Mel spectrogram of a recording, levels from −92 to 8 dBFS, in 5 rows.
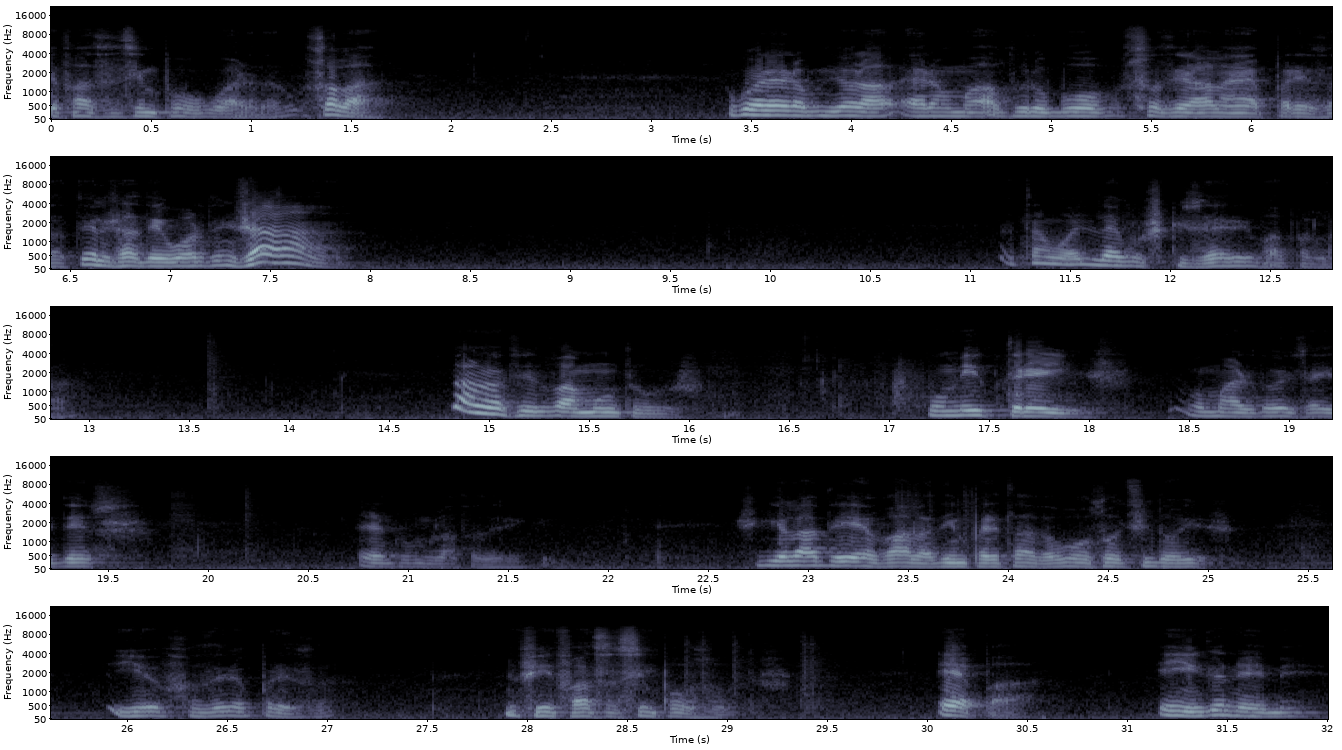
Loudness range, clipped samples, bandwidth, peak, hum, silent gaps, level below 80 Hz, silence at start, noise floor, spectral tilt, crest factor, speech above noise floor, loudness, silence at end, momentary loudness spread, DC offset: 8 LU; under 0.1%; 10.5 kHz; -20 dBFS; none; none; -68 dBFS; 0 s; -68 dBFS; -7.5 dB/octave; 18 dB; 32 dB; -37 LUFS; 0.05 s; 20 LU; under 0.1%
